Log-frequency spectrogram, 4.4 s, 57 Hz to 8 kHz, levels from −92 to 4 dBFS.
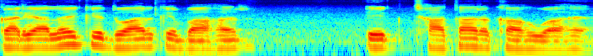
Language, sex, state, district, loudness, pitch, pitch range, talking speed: Hindi, male, Arunachal Pradesh, Lower Dibang Valley, -14 LUFS, 125 Hz, 115-130 Hz, 135 wpm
